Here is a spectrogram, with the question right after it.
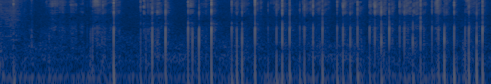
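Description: A solid red bar of soap is scratched and carved with long fingernails, leaving soap shavings on the table. Many short, crisp scraping clicks ring out in quick, irregular succession over a low steady hum. The clicks are sharp and dry with almost no ring.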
